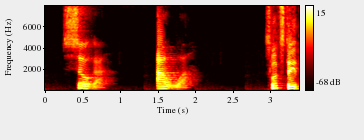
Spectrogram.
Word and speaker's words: soga: A similar thing happens with Spanish's g, as in soga. The symbol looks like a little V with a curlicue underneath, and it's pronounced in a similar way to a hard G sound, g, which is generally made by bringing your tongue all the way up in the back and closing off the flow of air, g, g.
